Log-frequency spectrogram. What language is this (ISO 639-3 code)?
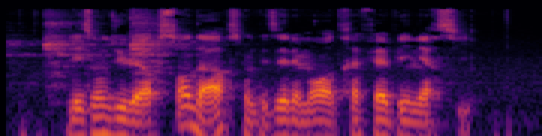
fra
